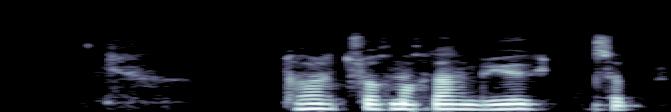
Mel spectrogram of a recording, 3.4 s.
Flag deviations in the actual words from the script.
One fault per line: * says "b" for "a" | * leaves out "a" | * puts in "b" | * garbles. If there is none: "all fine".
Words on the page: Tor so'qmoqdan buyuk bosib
all fine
